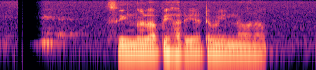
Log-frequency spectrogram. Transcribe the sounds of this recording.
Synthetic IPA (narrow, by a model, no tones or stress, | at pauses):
sɪŋɡɐlaːpːiɦɐɾjɐ̰ʈːɐmɐɪnːɐʋɐnaːm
